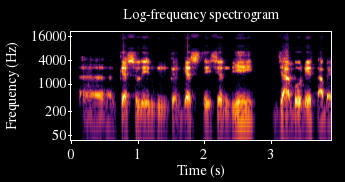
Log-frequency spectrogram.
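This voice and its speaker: The speaking pace is very slow. A man's voice sounds dry and close, with no echo. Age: 70s. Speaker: entrepreneur. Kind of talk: interview. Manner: hesitant, many fillers.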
